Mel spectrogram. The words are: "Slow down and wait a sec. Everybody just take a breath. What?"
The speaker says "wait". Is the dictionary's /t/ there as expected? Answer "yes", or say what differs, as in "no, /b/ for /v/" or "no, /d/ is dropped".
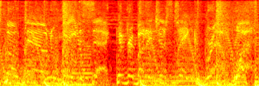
no, /t/ is dropped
